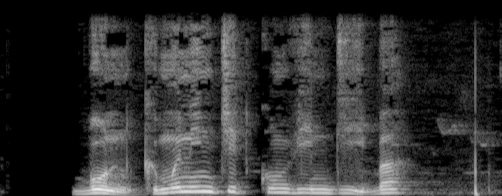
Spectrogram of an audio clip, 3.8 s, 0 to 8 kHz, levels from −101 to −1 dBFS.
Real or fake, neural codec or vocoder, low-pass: real; none; 7.2 kHz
